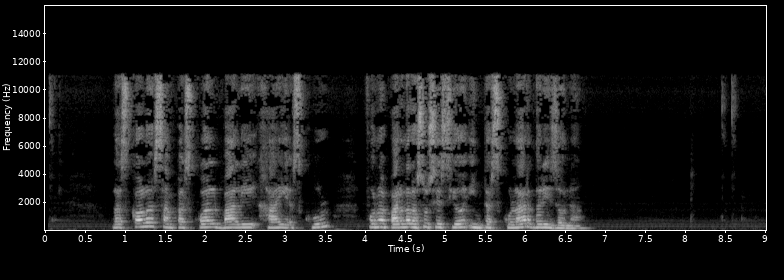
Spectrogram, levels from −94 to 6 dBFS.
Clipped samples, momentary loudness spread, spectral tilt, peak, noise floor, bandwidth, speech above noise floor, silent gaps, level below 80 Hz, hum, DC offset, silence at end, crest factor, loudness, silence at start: under 0.1%; 10 LU; -4 dB/octave; -10 dBFS; -70 dBFS; 11.5 kHz; 44 dB; none; -66 dBFS; none; under 0.1%; 2.25 s; 18 dB; -26 LUFS; 0.05 s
